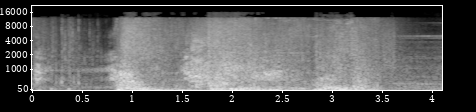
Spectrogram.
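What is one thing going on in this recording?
A blade slashes and strikes with sharp impacts.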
